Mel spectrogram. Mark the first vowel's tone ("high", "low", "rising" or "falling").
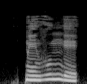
low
